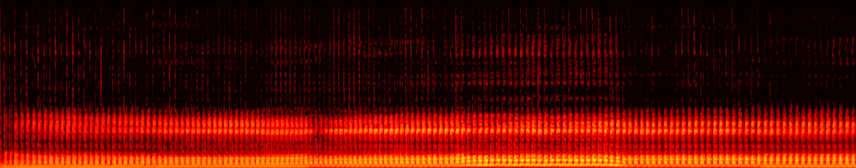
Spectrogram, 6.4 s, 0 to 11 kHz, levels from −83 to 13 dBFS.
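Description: No faults to log on this music clip.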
